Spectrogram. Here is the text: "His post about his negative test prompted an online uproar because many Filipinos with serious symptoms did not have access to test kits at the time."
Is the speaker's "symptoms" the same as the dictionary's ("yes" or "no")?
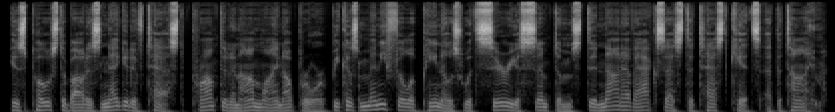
yes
